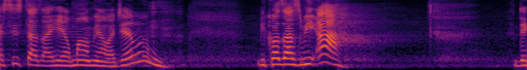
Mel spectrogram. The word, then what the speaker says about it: Waje: Ladies and gentlemen, her name is spelled W-A-J-E.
